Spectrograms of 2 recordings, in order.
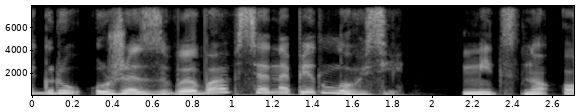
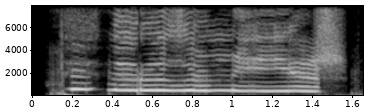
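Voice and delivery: very high, whining moan; moaned plea; 3 dB louder than usual. A narrator's reading. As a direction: moan it in a tiny, desperate voice. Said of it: "простогнав Петтігру". (високий жалібний стогін)

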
